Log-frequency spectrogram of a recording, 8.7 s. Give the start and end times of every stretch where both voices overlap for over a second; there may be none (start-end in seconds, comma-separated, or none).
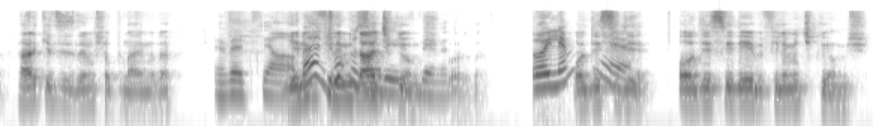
2.8-4.7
